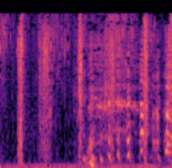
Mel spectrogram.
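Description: Boots squelch through wet, slippery mud after a couple of days of rain, in a few wet, sucking steps, with soft squishes and drips between them and a faint voice murmuring in the background.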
